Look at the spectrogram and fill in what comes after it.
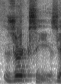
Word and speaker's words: Xerxes: Xerxes, yes.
